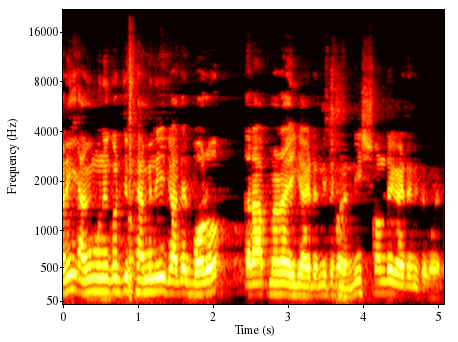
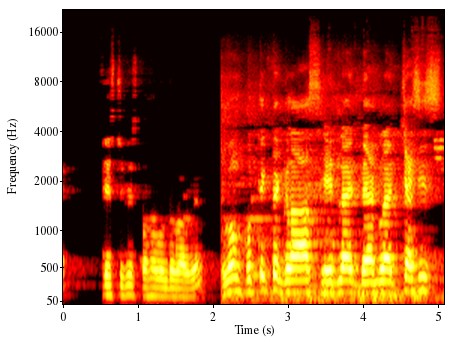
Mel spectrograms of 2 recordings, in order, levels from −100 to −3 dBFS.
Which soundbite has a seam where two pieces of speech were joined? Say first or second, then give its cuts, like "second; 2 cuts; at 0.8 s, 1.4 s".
second; 1 cut; at 2.1 s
